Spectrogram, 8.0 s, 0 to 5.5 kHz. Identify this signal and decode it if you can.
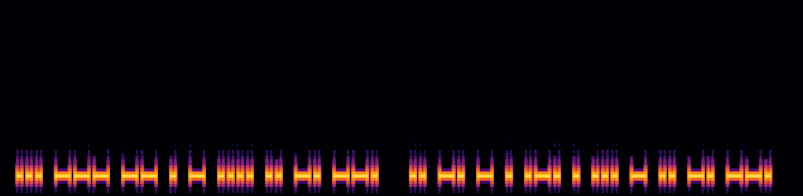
Morse code, heard as a keyed tone, about 25 wpm, 600 Hz. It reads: SOMETHING INTERESTING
